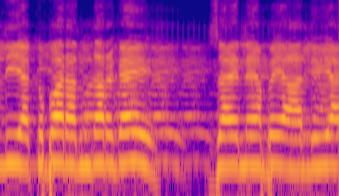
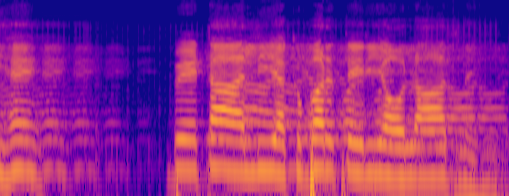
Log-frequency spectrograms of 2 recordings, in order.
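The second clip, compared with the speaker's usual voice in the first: quiet weeping father; 4 semitones lower, 5 dB quieter than usual. Acted. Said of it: "रो के कहते हैं".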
